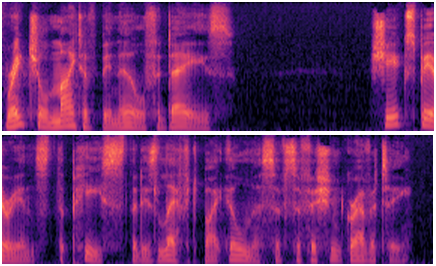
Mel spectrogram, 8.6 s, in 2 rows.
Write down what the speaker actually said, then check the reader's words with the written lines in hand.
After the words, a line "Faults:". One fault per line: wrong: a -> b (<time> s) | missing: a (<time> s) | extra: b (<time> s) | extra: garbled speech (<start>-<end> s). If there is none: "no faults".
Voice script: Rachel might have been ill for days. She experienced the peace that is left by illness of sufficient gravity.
Rachel might have been ill for days. She experienced the peace that is left by illness of sufficient gravity.
Faults:
no faults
